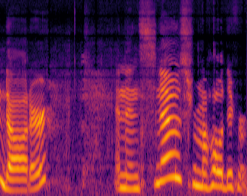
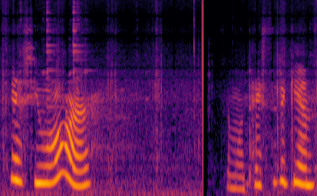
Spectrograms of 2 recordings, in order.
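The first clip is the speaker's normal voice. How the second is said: ordinary delivery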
